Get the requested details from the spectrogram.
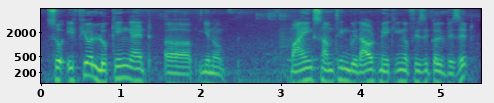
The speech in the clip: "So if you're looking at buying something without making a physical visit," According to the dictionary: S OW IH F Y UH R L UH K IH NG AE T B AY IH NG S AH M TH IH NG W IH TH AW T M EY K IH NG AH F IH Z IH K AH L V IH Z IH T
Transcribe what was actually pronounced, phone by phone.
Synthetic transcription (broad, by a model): S OW IH F Y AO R L UH K IH NG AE T B AY IH NG S AH M T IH NG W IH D AW T M EY K IH NG AH F IH Z IH K AH L V IH Z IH T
